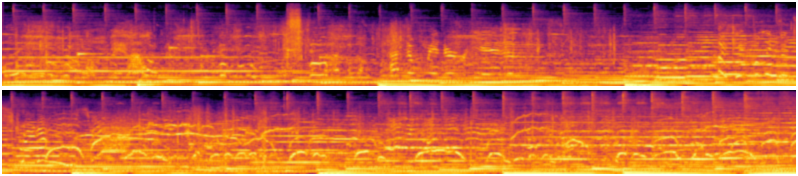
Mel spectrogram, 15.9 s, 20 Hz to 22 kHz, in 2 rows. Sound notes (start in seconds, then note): 1.0 exclaiming in joy; 9.1 all cheering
